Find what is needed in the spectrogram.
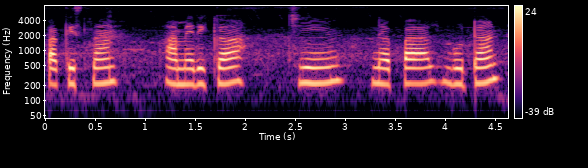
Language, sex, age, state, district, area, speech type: Odia, female, 18-30, Odisha, Subarnapur, urban, spontaneous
